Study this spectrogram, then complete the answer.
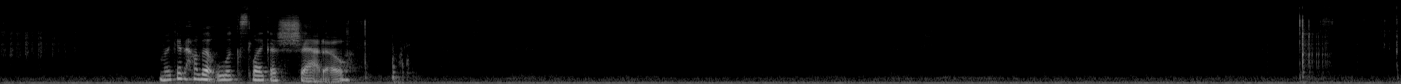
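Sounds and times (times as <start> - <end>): pencil scratching on paper: 0.0 - 0.8, 5.5 - 7.9, 10.2 - 12.2
faint low hum: 0.0 - 14.0.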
